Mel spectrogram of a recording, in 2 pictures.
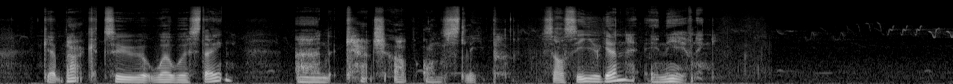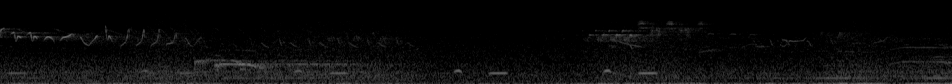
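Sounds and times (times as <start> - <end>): small birds chirping: 2.1 - 14.7, 15.3 - 19.0
short low bird calls: 7.0 - 14.7.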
